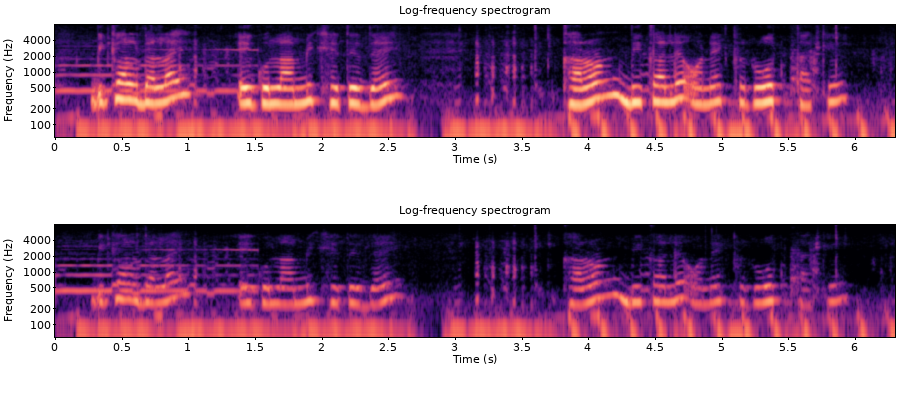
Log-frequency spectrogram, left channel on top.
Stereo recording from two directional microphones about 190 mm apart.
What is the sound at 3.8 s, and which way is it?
A woman's voice, 45° left (ahead or behind).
